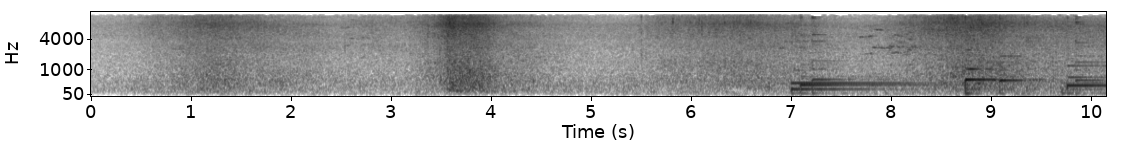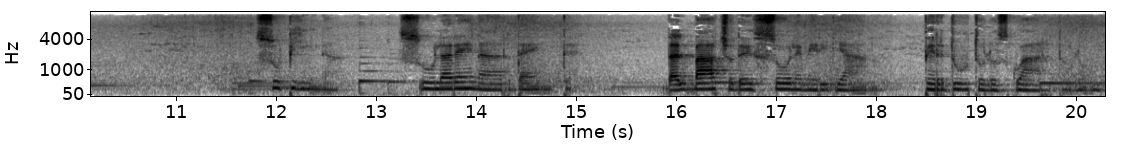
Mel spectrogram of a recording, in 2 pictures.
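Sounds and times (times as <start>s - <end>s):
sea surf waves breaking on shore: 0.0s - 20.2s
speech: 7.0s - 7.3s, 12.0s - 12.7s, 13.3s - 15.1s, 15.9s - 20.2s
faint sustained tones: 7.0s - 14.5s, 15.3s - 20.2s.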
